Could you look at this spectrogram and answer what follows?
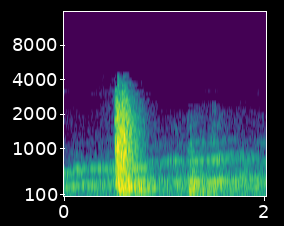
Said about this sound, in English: They sat there in the car perhaps 10 minutes before the car door slammed shut.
